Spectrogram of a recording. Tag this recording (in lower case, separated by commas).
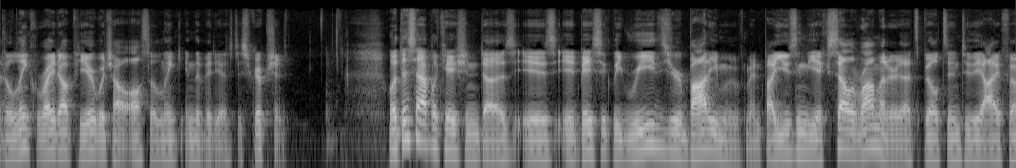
speech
